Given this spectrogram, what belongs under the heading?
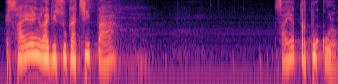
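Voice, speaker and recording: A man with a slightly high, warm and husky voice preaches to his congregation in a church. His delivery is heartfelt and emotional as he tells a personal story. Soft band music plays faintly behind him. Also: takes it slowly, in a large hall. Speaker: pastor. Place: church sanctuary during a service.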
